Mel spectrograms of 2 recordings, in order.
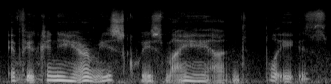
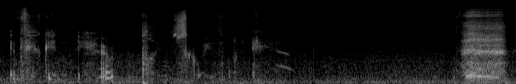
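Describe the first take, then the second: First: Said in the usual way. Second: Soft pleading whisper; whispered plea. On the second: Retold or imitated. Wife whispering to her dying husband, pleading whisper.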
